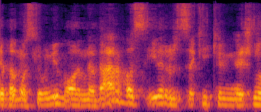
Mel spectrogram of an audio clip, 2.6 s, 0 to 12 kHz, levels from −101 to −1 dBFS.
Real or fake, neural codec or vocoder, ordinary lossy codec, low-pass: fake; codec, 24 kHz, 1.5 kbps, HILCodec; AAC, 32 kbps; 10.8 kHz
